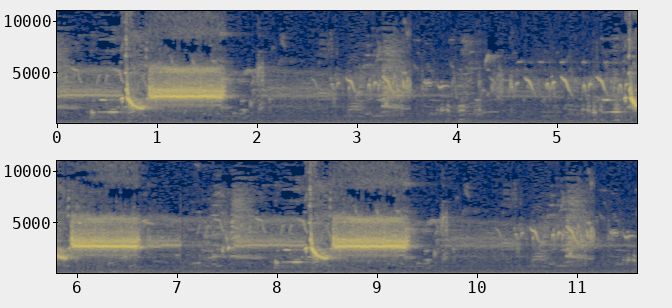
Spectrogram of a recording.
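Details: Variable oriole singing, described as in full song; three loud phrases about every three and a half seconds, each a steep falling whistle into a long, steady, buzzy tone, with softer chattering notes between.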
